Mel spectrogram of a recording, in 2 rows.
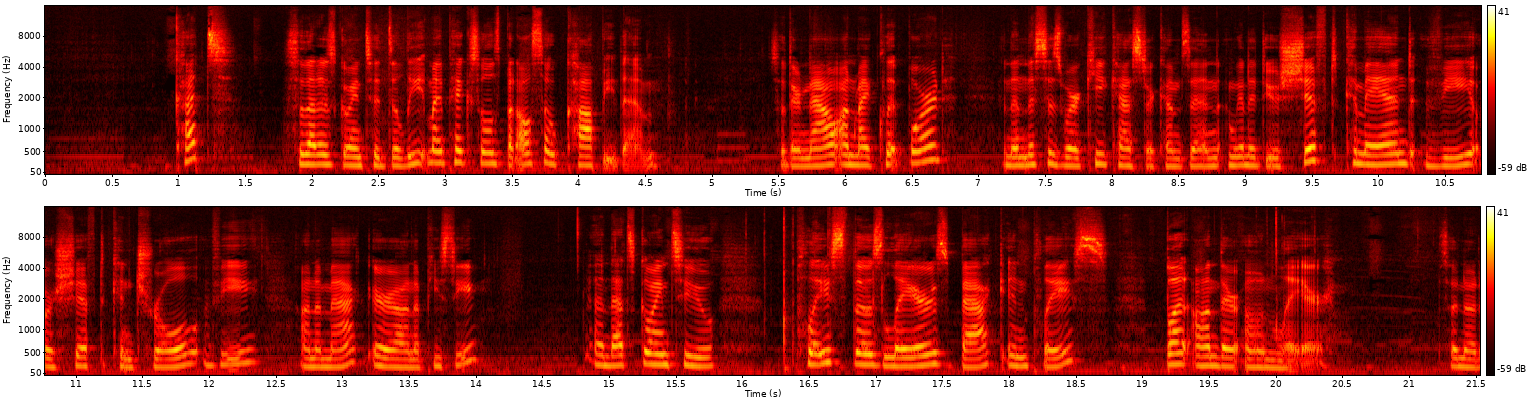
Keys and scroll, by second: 16.2 shift+super+v, 19.9 alt+super+8.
